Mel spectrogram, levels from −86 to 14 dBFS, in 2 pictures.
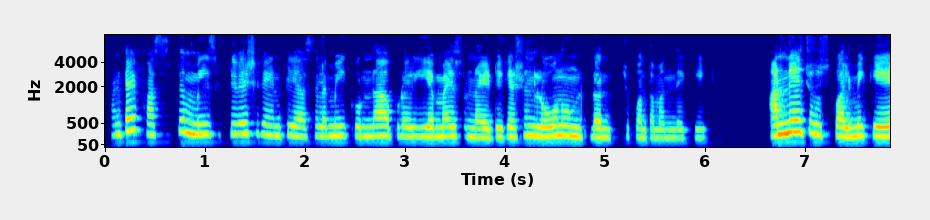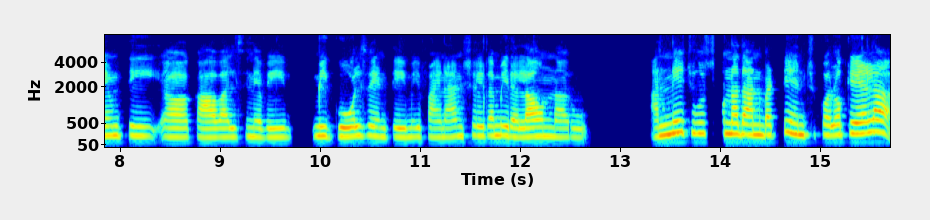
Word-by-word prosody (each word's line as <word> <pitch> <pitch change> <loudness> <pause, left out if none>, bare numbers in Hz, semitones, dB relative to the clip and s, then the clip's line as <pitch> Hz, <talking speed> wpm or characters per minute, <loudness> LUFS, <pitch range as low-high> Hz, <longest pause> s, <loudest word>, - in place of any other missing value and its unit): అంటే 245 +6 -1 0.2
ఫస్ట్ 240 +5 -12 0.2
మీ 240 - -1
సిట్యుయేషన్ 250 +1 -7
ఏంటి, 220 +1 -8
అసల 210 +1 -10
మీకు 215 0 -8
ఉన్నా‌ 205 +1 -4
అప్పుడు 205 -1 -11 0.2
ఈఎంఐస్ 205 +1 -2
ఉన్నయి, 185 -1 -4
ఎడ్యుకేషన్ 195 +4 -4
లోన్ 210 +2 +2
ఉండచ్చు 185 -3 -4
కొంతమందికి. 175 -1 -12 0.7
అన్నీ 260 +5 +8
చూసుకోవాలి 230 -5 -2
మీకేమిటి 215 +1 +1 0.3
ఆహ్, 190 0 +1
కావాల్సినవి, 185 0 0 0.4
మీ 210 - +4 0.2
గోల్స్ 205 +2 +4
ఏంటి? 190 -1 -2
మీ 195 - -3
ఫైనాన్షియల్‌‌గా 205 +3 -3
మీరు 210 -2 +2
ఎలా 190 +1 +5
ఉన్నారు? 185 -2 -4 0.8
అన్నీ 240 +7 +6
చూసుకున్న 260 0 +1
దాన్ని 230 -1 +5
బట్టి 230 +6 -3
ఎంచుకోవాలి. 230 -1 +1
ఒకయేళ 265 +4 +6
210 Hz, 130 wpm, -23 LUFS, 190-230 Hz, 0.8 s, అన్నీ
